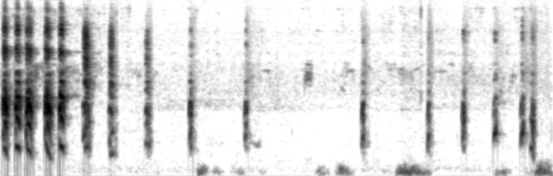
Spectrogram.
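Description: Chukar partridge giving a burst of harsh, clucking chuk notes, fast at first, then slowing to single notes about every half second, with a few low thumps.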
